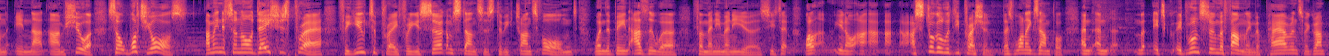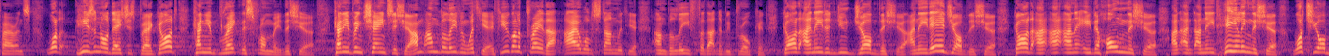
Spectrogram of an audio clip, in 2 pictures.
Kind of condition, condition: setting, large echoing room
